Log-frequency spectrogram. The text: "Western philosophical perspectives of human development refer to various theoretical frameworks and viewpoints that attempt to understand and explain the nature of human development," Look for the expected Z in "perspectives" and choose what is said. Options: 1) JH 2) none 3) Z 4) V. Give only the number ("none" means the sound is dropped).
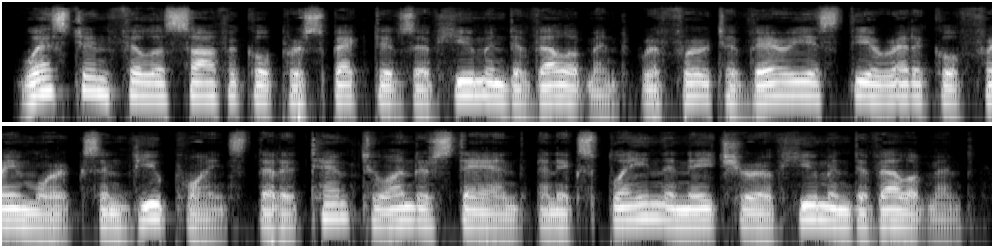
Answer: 3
